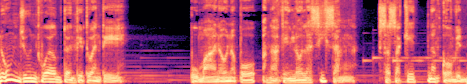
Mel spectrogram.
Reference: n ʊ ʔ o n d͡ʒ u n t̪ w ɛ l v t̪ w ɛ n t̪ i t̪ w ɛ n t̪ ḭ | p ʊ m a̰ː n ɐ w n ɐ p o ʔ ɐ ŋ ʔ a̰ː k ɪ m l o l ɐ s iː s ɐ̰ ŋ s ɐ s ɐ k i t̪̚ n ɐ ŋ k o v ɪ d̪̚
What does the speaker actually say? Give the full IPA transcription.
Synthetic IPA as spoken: n ʊ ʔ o ŋ d͡ʒ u n t̪ w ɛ l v t̪ w ɛ n t̪ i t̪ w ɛ n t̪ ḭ | p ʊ m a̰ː n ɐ w n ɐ p o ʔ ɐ ŋ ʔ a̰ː k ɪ ŋ l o l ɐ s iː s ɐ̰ ŋ s ɐ s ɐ k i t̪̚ n ɐ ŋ k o v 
